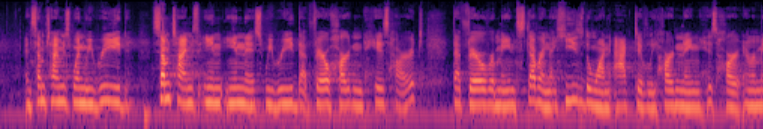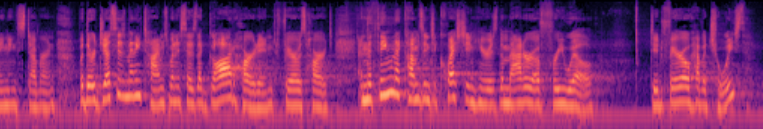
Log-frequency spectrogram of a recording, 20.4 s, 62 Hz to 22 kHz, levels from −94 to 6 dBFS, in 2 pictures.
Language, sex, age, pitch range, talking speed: English, female, 20-39, 180-220 Hz, 190 wpm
